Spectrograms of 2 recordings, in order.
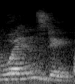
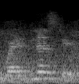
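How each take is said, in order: First: "Wednesday" said slowly WENZ-day; two syllables in "Wednesday", silent d; correct pronunciation. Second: "Wednesday" said slowly WED-nes-day; mispronunciation. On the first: Teacher correcting learners, "Wednesday" as wenz-day. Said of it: "it's Wednesday". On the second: Teacher showing what to avoid, "Wednesday" as wed-nes-day. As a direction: sound the d and middle e in "Wednesday". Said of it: "It's not Wednesday". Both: Shown as a demonstration.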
